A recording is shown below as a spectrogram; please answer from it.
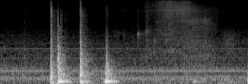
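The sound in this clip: Knocking on wood: a quick series of three loud, sharp knocks, followed by a couple of much fainter taps.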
